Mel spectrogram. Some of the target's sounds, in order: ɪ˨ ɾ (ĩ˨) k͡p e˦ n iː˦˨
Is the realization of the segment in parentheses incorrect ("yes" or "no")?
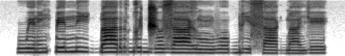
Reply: no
